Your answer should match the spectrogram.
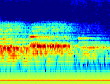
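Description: Mixed choir singing a waltz in sustained chords, the harmony shifting about half a second in and again near the end, where it gets slightly quieter.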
